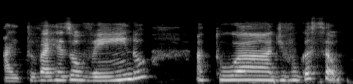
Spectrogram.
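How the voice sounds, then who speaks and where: A woman's voice: medium pitch, a little slow, highs cut off. Chatty woman teaching over video call. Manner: chatty, explanatory, asks herself questions. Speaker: workshop teacher. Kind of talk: online class teaching. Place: small room at home. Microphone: laptop webcam on video call.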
